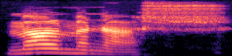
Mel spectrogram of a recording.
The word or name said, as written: Malmanash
